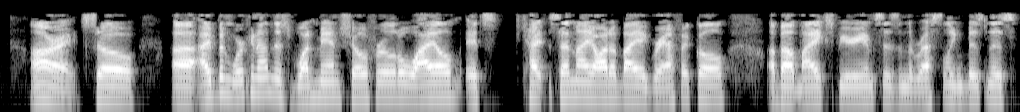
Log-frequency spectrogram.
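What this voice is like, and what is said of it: Hoarse voice. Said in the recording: “My voice is still a little hoarse from Rocket Pro”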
